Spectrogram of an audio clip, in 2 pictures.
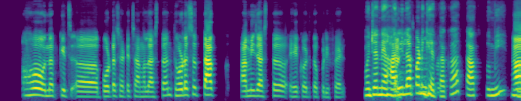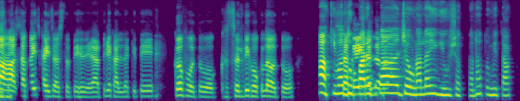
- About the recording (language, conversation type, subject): Marathi, podcast, सकाळच्या न्याहारीत तुम्हाला काय खायला आवडते?
- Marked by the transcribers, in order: in English: "प्रीफ्यार"; "प्रीफर" said as "प्रीफ्यार"; laughing while speaking: "रात्री खाल्लं की ते कफ होतो, क सर्दी खोकला होतो"; other background noise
